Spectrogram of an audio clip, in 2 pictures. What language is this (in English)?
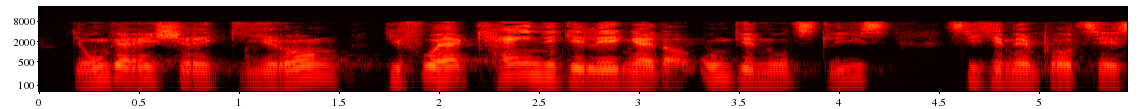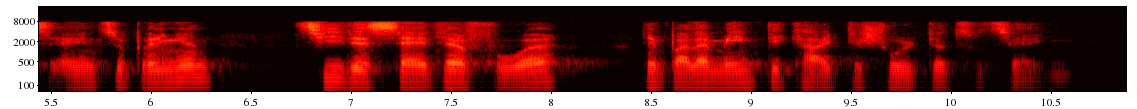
German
